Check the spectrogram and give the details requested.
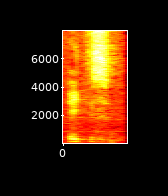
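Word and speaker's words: /etc: Like, how do you pronounce ethical directory in English? ETC. ETC? The thing where you keep the configurations? ETC? Okay. So, not ethical, as in Romanian.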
